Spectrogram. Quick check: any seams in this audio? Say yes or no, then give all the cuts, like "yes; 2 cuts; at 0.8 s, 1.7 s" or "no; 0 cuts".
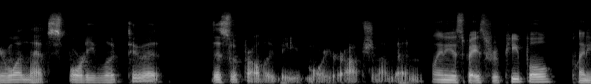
no; 0 cuts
